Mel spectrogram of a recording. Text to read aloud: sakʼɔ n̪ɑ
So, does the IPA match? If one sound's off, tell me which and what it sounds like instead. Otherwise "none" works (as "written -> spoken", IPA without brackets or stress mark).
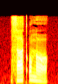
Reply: none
